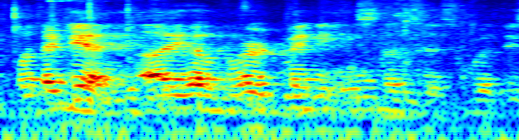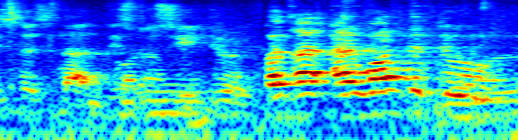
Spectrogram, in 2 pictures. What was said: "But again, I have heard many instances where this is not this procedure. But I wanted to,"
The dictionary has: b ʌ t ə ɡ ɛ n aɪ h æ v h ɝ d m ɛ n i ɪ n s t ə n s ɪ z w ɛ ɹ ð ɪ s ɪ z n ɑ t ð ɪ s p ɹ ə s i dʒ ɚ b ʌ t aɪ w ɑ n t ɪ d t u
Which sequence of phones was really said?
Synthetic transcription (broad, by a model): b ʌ t ə ɡ ɛ n aɪ h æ v h ɝ d m ɛ n i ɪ n s t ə n s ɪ s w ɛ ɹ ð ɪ s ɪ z n ɑ t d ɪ s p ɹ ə s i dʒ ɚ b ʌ t aɪ w ɑ n t ɪ d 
